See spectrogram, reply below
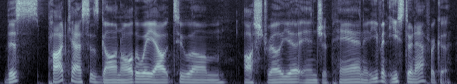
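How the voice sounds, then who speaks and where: A man's voice: low-pitched, moderate pace, darkish tone, no room sound. A man from the East Coast of the United States hosting his podcast, talking in a loose, conversational way with fillers and chuckles. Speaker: podcast host. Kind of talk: casual podcast monologue.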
